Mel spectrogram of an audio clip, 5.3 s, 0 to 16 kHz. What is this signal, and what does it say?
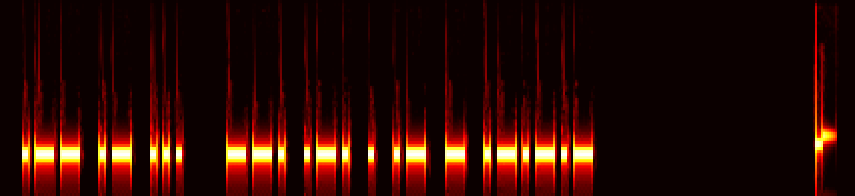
Morse code, heard as a keyed tone, about 30 wpm, 700 Hz. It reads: WAS GREAT.
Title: Sentences from Top 1000 Words - Review Part 1 - 30wpm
